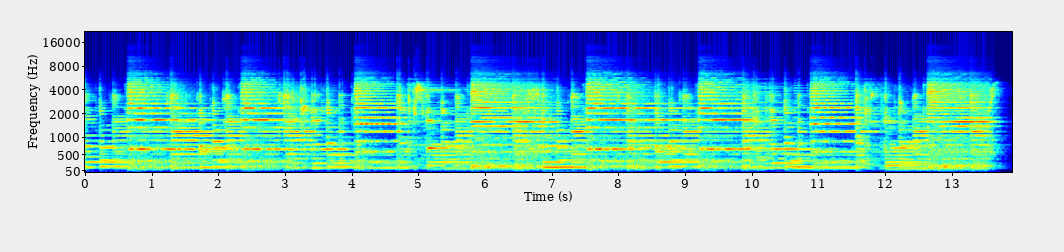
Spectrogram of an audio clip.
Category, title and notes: Instrument samples > String
guitar melody better luck [next time] 140
lil guitar melody for everyone. not entirely sure what key this is in, though I'm thinking its in D Dorian but not entirely sure on the mode exactly. 2 separate takes panned left and right. tracked with apollo twin thru ableton with various mixing effects like parallel reverb and chorus 😁
melody, 140, 140bpm, electric, guitar, D, emo, dorian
